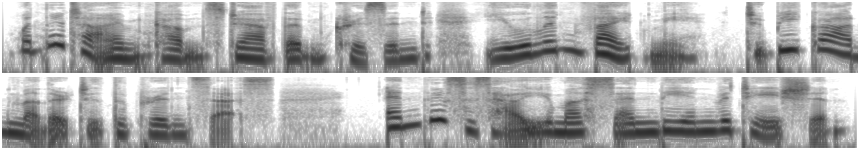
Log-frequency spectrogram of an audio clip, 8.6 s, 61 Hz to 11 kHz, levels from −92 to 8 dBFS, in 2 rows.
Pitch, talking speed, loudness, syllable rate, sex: 225 Hz, 190 wpm, -20 LUFS, 5.3 syllables/s, female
